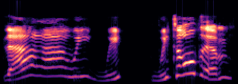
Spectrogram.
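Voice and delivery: playfully defensive high protest; high mock protest. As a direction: squeal out an innocent denial. Friends insisting they warned him.

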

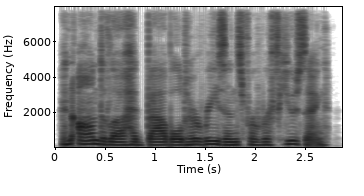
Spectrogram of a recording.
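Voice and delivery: usual speaking voice

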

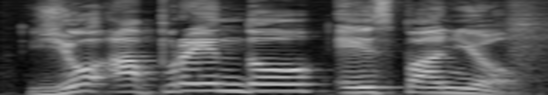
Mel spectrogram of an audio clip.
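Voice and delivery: slow, careful Spanish; Spanish line. Shown as a demonstration. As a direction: say it like a proud learner. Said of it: "I'm learning Spanish".

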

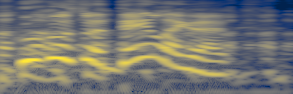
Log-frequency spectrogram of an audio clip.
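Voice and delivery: high, loud incredulous question; mock freak-out. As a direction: imitate an appalled viewer, amused underneath. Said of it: "he's freaking out".

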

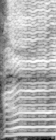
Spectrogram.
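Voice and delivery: put-on high child squeal; kid's squeal. Kid on the phone, squealing high. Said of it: "I'm like".

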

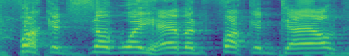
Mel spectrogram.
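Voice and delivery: high, loud jeering tirade; mock the town's fans; imitated rant. Comic insults Philly fans, high loud imitated rant. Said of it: "His rant at the city of Philly".

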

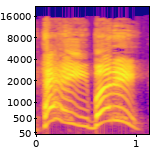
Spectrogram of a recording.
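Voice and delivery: husband sarcastically greets the installer who finally showed up; mock-friendly greeting. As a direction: greet him sweetly, dripping with sarcasm. Confronting the late installer.

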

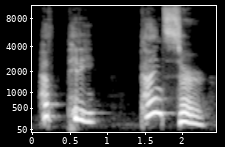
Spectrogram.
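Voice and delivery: high-pitched pitiful begging; piteous, high little voice. A narrator's reading. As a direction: plead like a small puppet. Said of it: "asked in a pitiful voice".

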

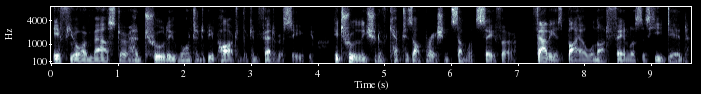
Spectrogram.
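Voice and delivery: low, measured villain speech; menacing inquisitor. Acted. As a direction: pronounce a death sentence in a low voice. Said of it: "and says".

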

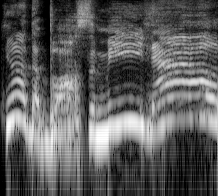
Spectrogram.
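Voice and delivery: put-on high defiant kid voice; defiant teen. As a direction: talk back like a teenager. Retorting to mom as kid.

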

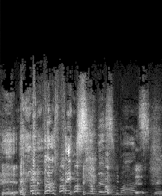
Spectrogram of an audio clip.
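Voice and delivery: laughing. Real, not acted. Repeats line while laughing.

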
